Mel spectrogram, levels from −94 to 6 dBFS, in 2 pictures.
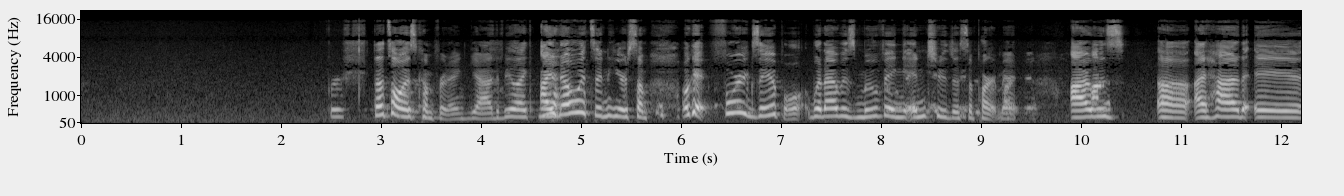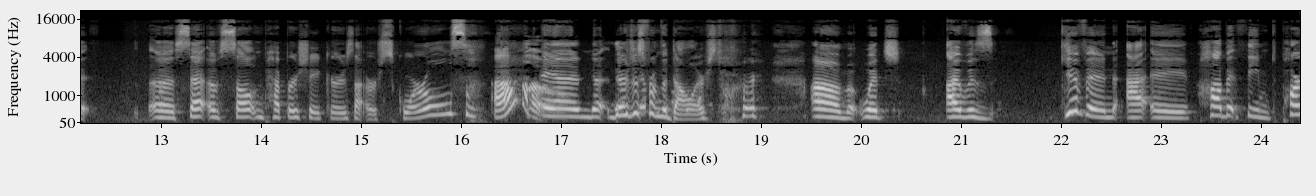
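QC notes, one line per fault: Throughout, channel delay (comb filtering): one channel runs a fraction of a millisecond, roughly 0.2 ms, behind the other before the two are folded to mono. Content common to both cancels at regularly spaced frequencies, with the first deep notch near 3 kHz and further ones at odd multiples above it. The speech therefore sounds thin and hollow, its presence region scooped out by fixed notches that never move.
8.13–9.58 s, 10.09–10.32 s and 17.78–17.87 s, echo leak: a delayed copy of the speech returns about 204 ms late in the first two spots and 211 ms late in the third. This is likely a far-end loudspeaker feeding a microphone whose echo canceller failed to remove it. The copy sits about 10 dB under the direct speech in the longest stretch, rises to roughly equal level in the second, and falls to about 5 dB under in the brief third scrap.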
